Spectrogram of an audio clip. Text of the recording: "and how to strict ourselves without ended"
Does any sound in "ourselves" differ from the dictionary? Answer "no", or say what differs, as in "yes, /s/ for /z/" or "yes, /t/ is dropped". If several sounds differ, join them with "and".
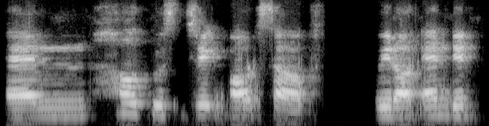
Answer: yes, /w/ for /ɹ/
